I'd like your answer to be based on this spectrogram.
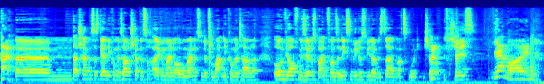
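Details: Adult man speaking German; normal fluent speech.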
